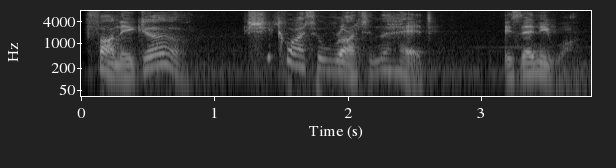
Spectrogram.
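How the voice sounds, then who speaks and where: A sarcastic young Earthman companion in a space adventure audio play, played by a man. His voice is bright with a lively, swinging pitch, and he questions everything sceptically. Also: normal speed, slightly rough, heavily acted, rough recording. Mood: urgent, puzzled. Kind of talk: science fiction audio drama acting.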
